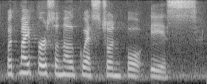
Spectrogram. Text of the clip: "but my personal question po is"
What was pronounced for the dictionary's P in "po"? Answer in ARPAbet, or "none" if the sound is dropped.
P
